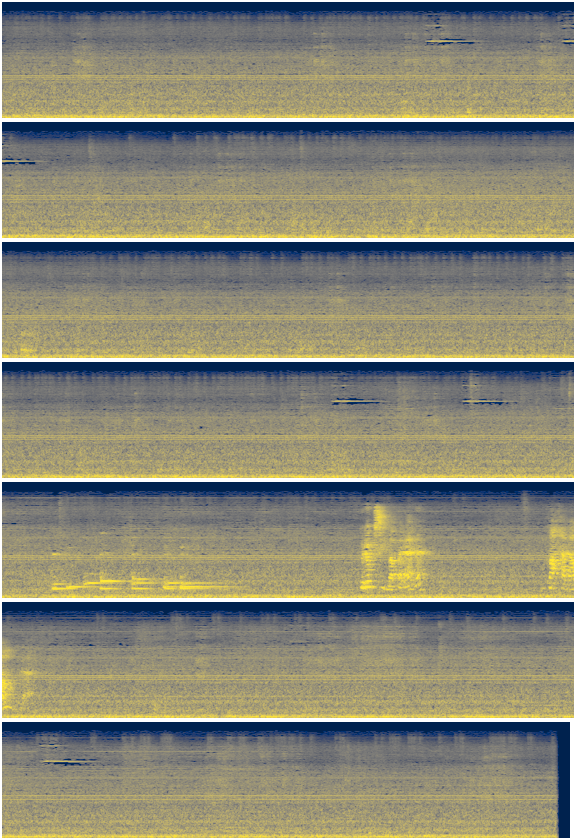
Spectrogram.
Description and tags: Tren Int. Train Room Tone Inc. Proxima Parada
Esol, Inc, Int, Parada, Proxima, Room, Tone, Train, Tren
